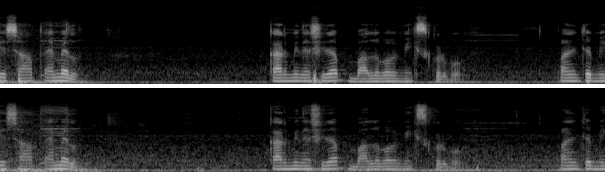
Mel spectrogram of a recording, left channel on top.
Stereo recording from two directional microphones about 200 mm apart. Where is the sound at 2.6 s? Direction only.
25° left (ahead or behind).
